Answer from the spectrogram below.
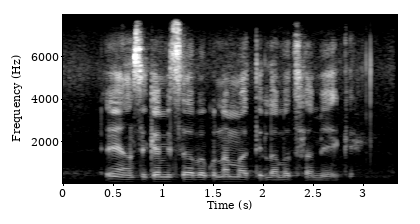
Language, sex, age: Tsonga, male, 21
